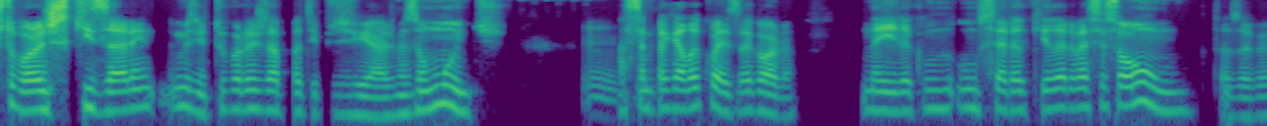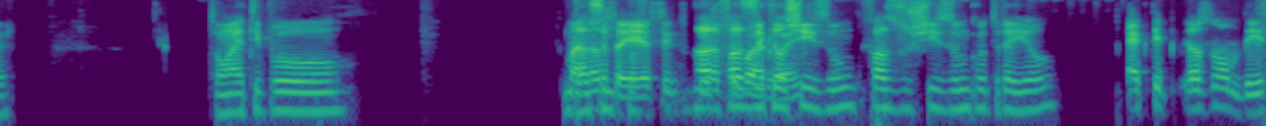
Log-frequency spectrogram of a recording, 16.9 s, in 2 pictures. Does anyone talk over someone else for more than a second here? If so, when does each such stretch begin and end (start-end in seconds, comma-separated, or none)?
12.2-14.0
